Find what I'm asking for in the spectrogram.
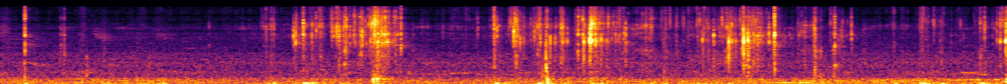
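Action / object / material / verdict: scrape / bar of recycled soap chips scraped with a metal blade / soap / none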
